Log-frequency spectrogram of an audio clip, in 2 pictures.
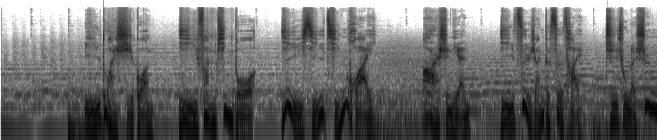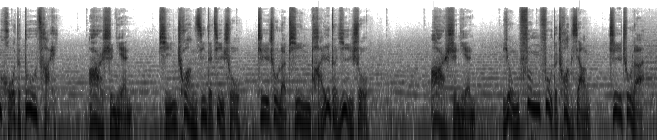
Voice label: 男 大气激情 宣传; 南山宣传

